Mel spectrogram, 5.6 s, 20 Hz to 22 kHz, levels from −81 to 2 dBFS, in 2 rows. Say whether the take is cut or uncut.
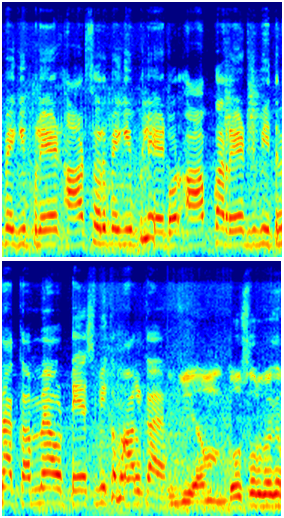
cut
